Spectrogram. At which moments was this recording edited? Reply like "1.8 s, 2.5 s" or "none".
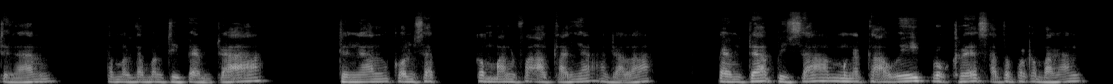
none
